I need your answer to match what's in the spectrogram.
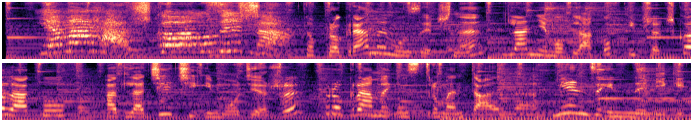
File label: RADIO SPOT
